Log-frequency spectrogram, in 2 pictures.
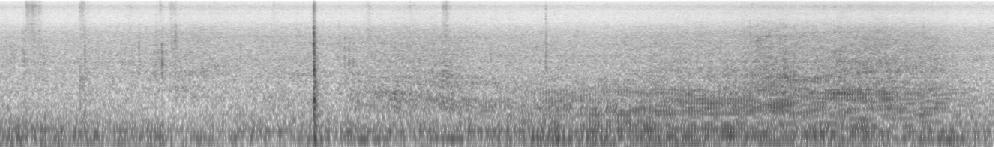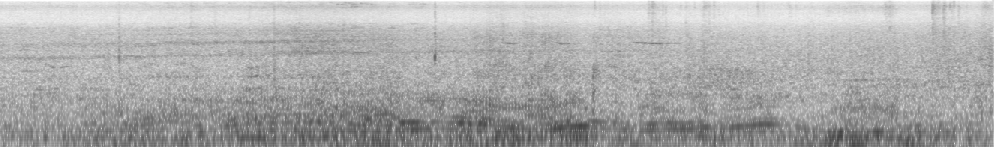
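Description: Mitsubishi Mirage's three-cylinder engine idling steadily, with one sharp click about four seconds in.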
